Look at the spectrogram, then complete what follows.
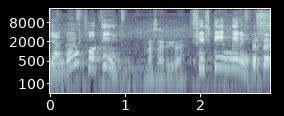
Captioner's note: speaking Spanish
